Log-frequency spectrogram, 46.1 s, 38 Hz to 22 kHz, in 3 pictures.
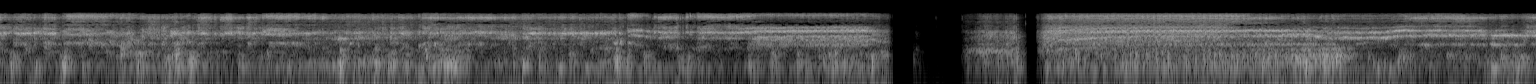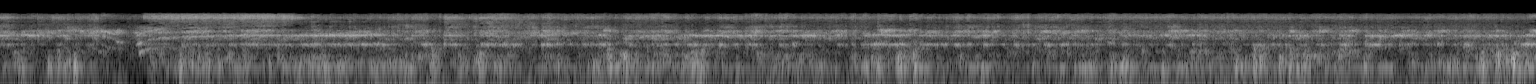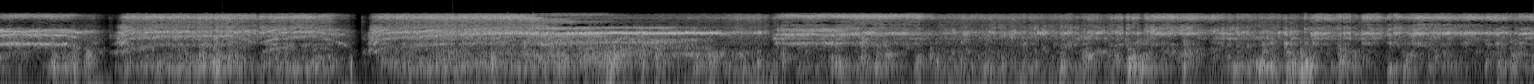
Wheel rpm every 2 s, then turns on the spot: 230, 230, 230, 190, 80, 90, 160, 190, 160, 200, 200, 200, 200, 200, 200, 160, 140, 150, 230, 230, 230, 230, 230.
8-10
